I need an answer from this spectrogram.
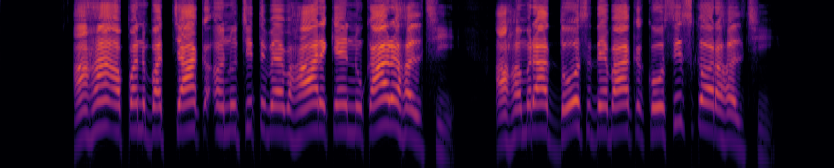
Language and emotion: Maithili, disgusted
